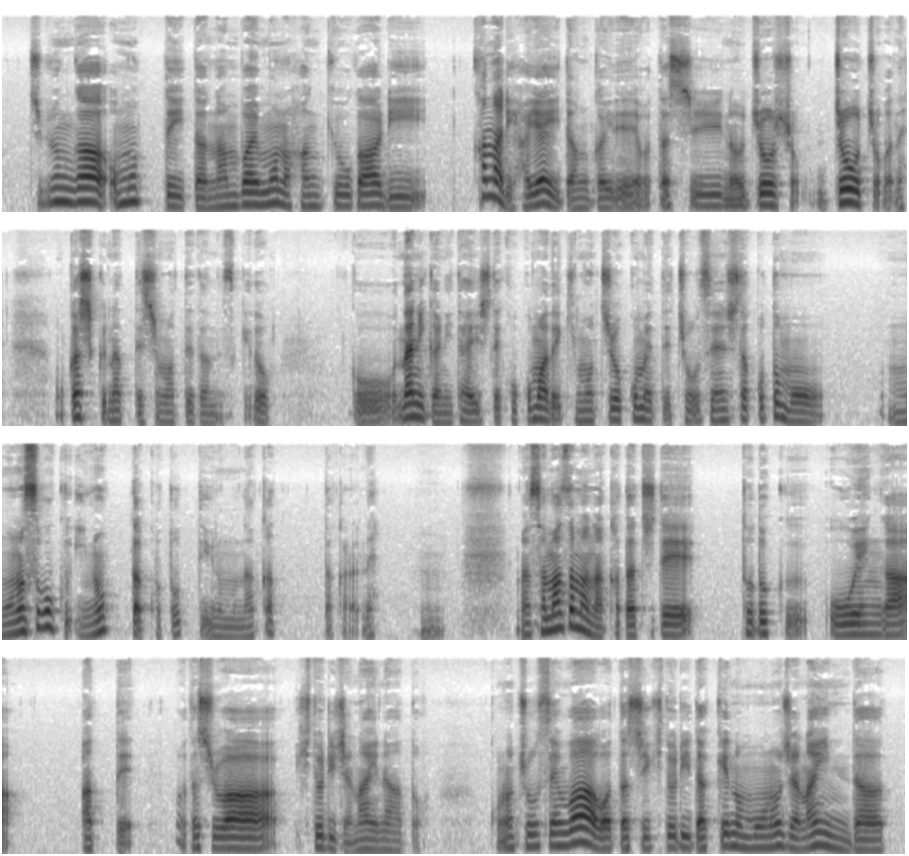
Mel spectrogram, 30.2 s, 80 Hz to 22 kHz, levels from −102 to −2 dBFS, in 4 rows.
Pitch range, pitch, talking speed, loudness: 155-200 Hz, 170 Hz, 295 characters per minute, -28 LUFS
